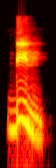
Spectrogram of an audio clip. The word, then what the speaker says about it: didn't: ഡിഡിന്റ് come എന്നുള്ളതിനെ നമുക്ക് കുറച്ചും കൂടെ ഇംഗ്ലീഷിന്റെ ഉച്ചാരണം കറക്റ്റ് ചെയ്യാൻ വേണ്ടിട്ട് ഡിഡ് ഉണ്ടല്ലോ, DID, അതിലെ എഴുതുമ്പോ എഴുതണം. പറയുന്ന സമയത്ത് രണ്ടാമത്തെ ഡി ഒഴിവാക്കിയിട്ട് ഡി വരെ പറയാ. പിന്നെ ഇൻഡ് എന്നുള്ളതിലെ ടി ഒഴിവാക്കുക. അപ്പൊ ഡിൻ അത്ര മാത്രം കേട്ടാൽ മതി.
